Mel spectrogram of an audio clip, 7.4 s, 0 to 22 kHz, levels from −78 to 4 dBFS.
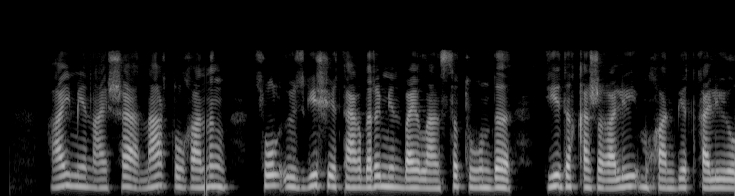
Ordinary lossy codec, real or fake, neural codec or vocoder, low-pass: none; real; none; none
